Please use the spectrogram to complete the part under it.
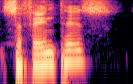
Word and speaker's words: Cifuentes: We're linked and rumoured with, how do you say it? Cifuentes. That's how you say it.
